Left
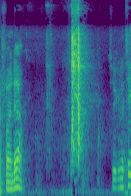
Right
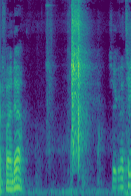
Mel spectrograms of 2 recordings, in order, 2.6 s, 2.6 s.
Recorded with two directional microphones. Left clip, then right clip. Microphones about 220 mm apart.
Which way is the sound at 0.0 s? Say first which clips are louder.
Left 2 dB; 10° left (ahead or behind).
